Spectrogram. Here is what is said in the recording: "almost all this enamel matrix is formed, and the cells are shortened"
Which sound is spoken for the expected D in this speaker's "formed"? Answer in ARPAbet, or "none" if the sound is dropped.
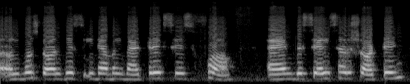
none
